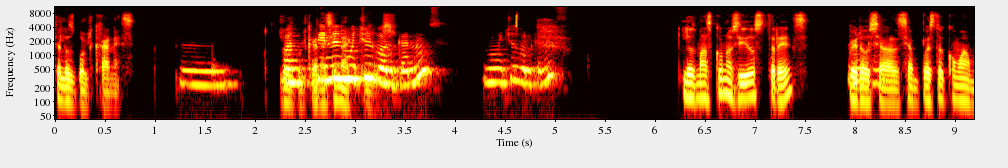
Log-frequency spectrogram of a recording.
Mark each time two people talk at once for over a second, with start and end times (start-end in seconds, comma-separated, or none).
2.2-3.5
